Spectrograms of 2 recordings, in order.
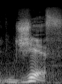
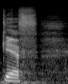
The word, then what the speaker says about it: GIF: that it's Jeff and when people say jiff with a soft G that's what they're referring to and that's correct and then the acronym gif is pronounced gif and that is somehow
